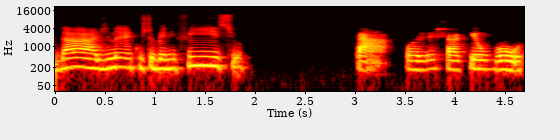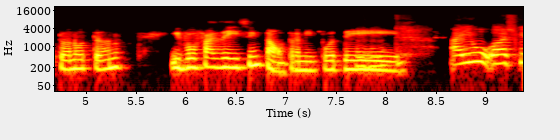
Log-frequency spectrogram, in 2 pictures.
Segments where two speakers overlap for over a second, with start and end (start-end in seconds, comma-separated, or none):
none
